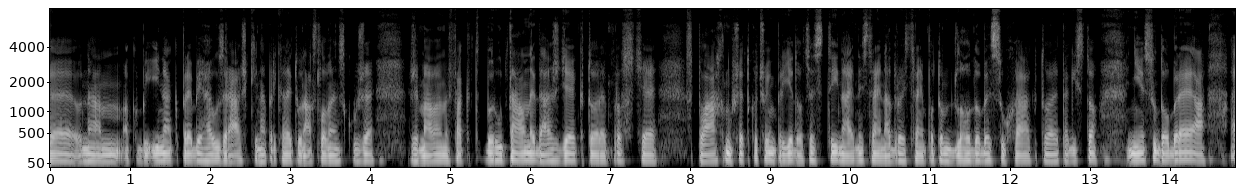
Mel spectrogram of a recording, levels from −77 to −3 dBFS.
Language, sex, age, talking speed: Slovak, male, 40-59, 170 wpm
